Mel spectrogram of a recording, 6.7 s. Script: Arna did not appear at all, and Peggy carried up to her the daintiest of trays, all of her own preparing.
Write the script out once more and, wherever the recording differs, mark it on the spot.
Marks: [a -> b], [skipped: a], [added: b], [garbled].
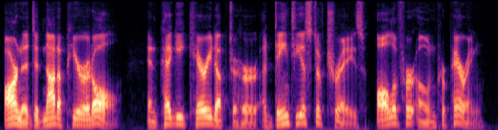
Arna did not appear at all, and Peggy carried up to her [the -> a] daintiest of trays, all of her own preparing.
